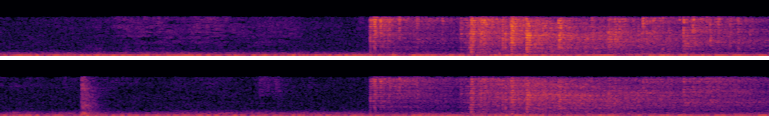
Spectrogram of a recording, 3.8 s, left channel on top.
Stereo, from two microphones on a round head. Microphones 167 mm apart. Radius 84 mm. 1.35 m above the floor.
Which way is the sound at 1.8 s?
20° left (ahead or behind).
